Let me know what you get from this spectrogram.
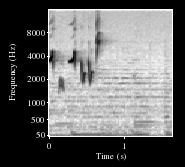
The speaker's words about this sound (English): And then the nightingale sang more beautifully than ever.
